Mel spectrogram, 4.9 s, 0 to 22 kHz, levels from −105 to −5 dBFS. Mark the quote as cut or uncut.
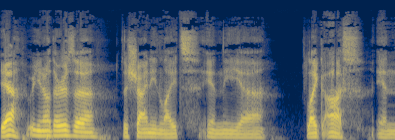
uncut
